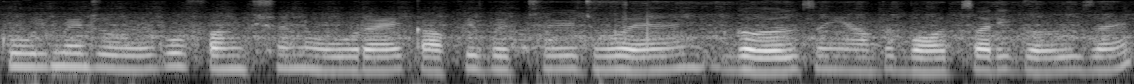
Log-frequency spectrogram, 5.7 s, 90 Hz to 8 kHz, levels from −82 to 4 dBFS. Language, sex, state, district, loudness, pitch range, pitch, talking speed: Hindi, female, Punjab, Pathankot, -18 LUFS, 195-210 Hz, 200 Hz, 220 wpm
